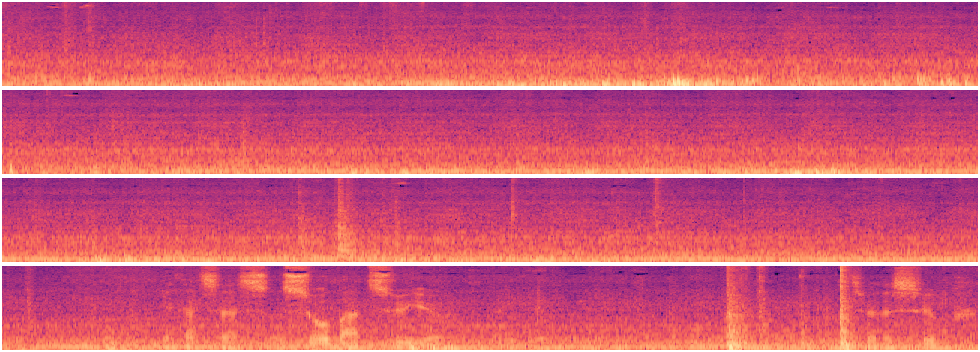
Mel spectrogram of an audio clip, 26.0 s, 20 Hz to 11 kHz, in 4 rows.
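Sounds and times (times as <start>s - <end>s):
low motor hum: 0.0s - 26.0s.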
